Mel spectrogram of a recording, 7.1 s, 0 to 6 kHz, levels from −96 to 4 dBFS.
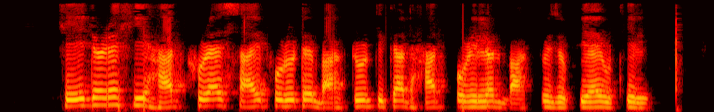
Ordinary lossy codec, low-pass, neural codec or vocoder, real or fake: MP3, 32 kbps; 5.4 kHz; none; real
